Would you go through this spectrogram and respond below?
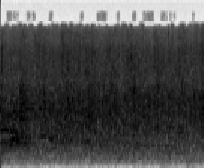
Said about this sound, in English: They're clapping. These people are clapping at the dishonest media. This is the CIA.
